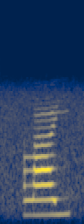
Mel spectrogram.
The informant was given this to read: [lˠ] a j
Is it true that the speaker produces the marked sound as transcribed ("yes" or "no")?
yes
